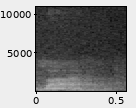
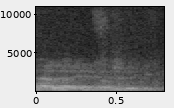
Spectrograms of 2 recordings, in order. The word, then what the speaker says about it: long: So the words like long, for instance, in the north of England, used to be lang, as if it was spelled L-A-N-G. So long is pronounced as lang in the far north, or was.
